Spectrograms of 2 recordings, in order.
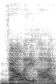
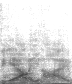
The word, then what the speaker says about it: Valley High: It's pronounced Valley High, not Viali High, by the way. It's not French to my knowledge.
